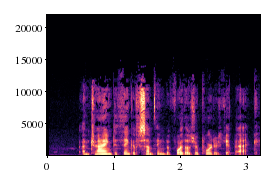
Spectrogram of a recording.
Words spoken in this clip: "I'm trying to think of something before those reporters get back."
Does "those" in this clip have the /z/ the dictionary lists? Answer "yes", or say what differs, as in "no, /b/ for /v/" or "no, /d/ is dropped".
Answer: yes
